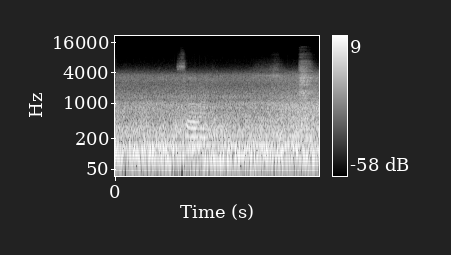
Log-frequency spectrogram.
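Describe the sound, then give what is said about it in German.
Steady, dense rumble of road traffic fills the scene, a constant low roar with occasional brief hissing swells as vehicles pass. “Oh mein Gott, hier ist gerade so viel Verkehr.”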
